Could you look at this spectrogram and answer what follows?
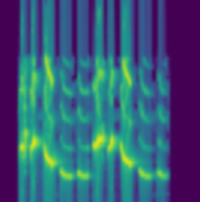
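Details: Male cinereous tit, a local Javanese bird, singing a clear loud phrase used to train other tits: high rising chirps followed by descending whistled slurs, the pattern given twice within about two seconds.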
